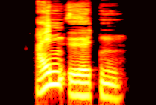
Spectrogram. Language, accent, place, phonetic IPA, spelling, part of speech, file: German, Germany, Berlin, [ˈaɪ̯nˌʔøːltn̩], einölten, verb, De-einölten.ogg
- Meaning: inflection of einölen: 1. first/third-person plural dependent preterite 2. first/third-person plural dependent subjunctive II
